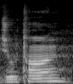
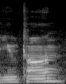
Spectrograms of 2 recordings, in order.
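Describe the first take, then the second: First: The word begins with a J sound. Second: The word begins with a Y sound. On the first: "the letter J is the only uh, language in English that's pronounced J" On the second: "all other languages uh, throughout the earth uh, pronounces it Ya"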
